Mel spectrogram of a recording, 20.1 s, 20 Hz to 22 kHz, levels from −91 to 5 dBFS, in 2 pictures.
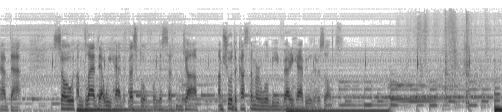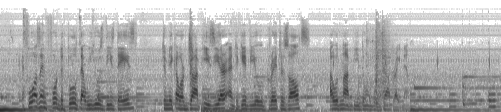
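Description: Timecode bleed runs from the first moment to the last: a linear timecode signal from a neighbouring track or cable has leaked into the audio path, and its pattern fits 30-frame code. Because the code is a square wave flipping between two pitches an octave apart, it sits behind the sound as a steady chirping warble near 1 kHz and 2 kHz, roughly 25 dB below the programme and present the whole way through.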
